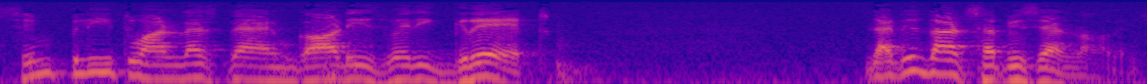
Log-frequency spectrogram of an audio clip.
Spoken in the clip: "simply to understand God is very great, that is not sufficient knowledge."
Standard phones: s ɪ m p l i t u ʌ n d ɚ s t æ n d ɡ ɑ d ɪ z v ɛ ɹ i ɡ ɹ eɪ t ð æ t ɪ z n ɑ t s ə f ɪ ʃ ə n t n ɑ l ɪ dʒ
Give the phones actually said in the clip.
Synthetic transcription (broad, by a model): s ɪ m p l i t u ʌ n d ɚ s t æ n d ɡ ɑ d ɪ z v ɛ ɹ i ɡ ɹ eɪ t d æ t ɪ z n ɑ t s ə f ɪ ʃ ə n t n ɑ l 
